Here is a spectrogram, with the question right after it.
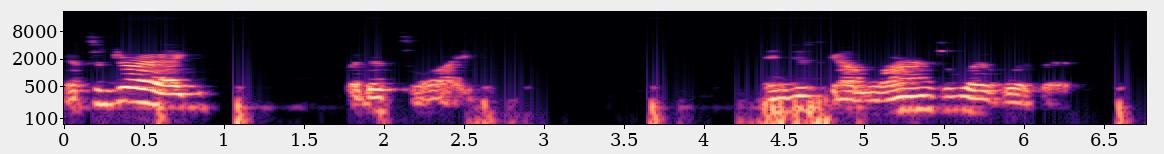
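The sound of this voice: A woman's slow, raspy delivery at a low pitch, with a slightly husky edge and lively intonation.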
